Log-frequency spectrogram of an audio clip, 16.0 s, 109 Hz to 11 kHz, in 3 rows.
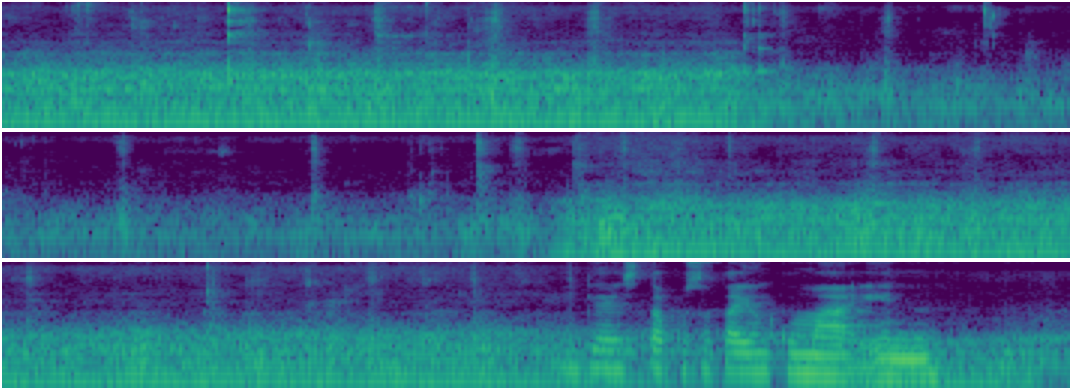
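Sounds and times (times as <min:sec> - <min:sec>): steady low hum: 0:00.0 - 0:04.5, 0:08.0 - 0:16.0
person chewing food: 0:00.3 - 0:13.6.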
